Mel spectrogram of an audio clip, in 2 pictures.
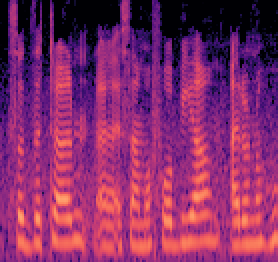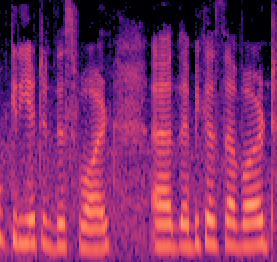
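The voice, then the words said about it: Strong non-native accent. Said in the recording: “my hard accent”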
